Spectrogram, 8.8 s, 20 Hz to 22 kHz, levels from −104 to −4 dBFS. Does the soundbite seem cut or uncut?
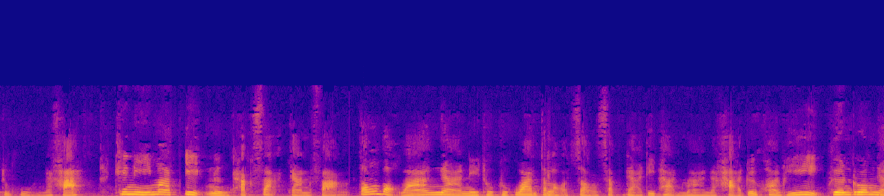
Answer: cut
